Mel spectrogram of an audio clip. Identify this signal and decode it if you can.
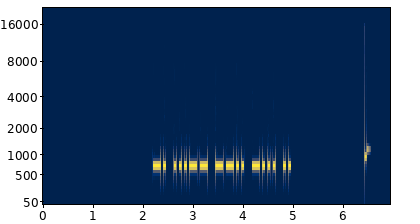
Morse code, heard as a keyed tone, about 21 wpm, 700 Hz. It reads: N3ZBI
